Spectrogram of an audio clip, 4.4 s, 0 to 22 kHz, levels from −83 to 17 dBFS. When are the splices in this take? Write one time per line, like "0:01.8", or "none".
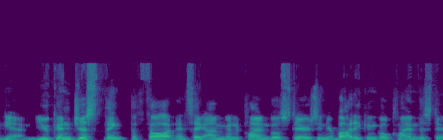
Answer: none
